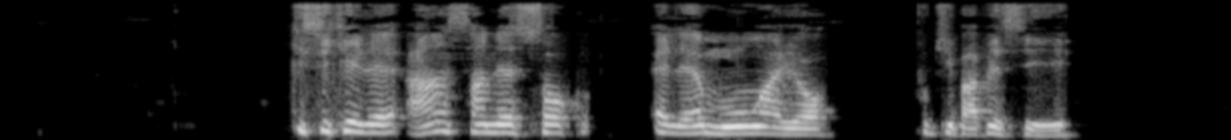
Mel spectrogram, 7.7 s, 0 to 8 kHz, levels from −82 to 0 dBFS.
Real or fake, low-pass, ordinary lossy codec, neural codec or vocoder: real; 7.2 kHz; AAC, 48 kbps; none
